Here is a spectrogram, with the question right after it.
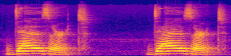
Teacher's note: notice the syllable stress is on the first sound, da da, desert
